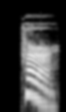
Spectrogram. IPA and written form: pɝ (purr)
